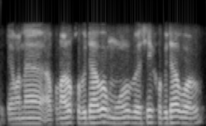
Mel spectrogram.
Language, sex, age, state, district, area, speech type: Assamese, male, 30-45, Assam, Lakhimpur, urban, conversation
